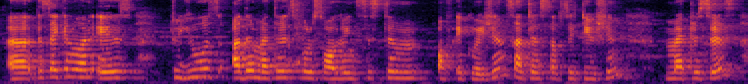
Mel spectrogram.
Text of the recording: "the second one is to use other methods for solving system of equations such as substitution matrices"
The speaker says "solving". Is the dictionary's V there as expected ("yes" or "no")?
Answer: yes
